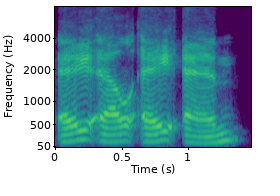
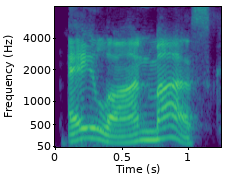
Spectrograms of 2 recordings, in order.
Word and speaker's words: Elon Musk: know what i mean did you pronounce that alan thank you alan a-l-a-n-m-u-s-k alan musk elon musk you know the space guy did i get did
